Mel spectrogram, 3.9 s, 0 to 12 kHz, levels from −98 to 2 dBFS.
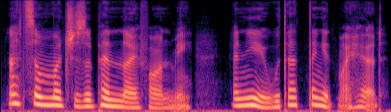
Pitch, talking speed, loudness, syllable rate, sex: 190 Hz, 245 wpm, -18 LUFS, 5.3 syllables/s, female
